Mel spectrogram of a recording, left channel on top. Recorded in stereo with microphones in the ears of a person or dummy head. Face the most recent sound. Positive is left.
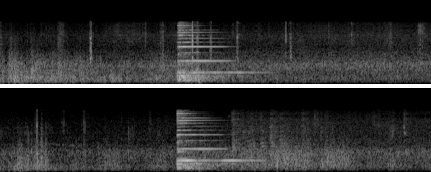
turn(degrees=-45)  # may be behind; listen again after turning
